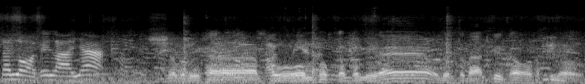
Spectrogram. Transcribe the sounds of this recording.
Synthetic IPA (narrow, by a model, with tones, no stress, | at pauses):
t̪a˧lɔː˨˩t̪̚weː˧laː˧jaː˥˩k̚ | sa˨˩wa˨˩t̚ːiː˧kʰa˦˧pʰːo˨˩mpʰo˦˥p̚ka˨˩p̚kʰɔ˧˦miː˧˩lɛː˧wdɤː˧nt̪a˧˩daː˨˩n̚kʰɯː˥˩ka˧˩wa˧kʰa˦˥p̚tʰiː˧lɔ̰ː˧˩ŋ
